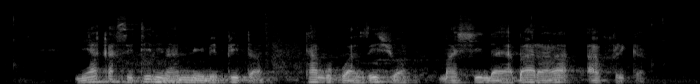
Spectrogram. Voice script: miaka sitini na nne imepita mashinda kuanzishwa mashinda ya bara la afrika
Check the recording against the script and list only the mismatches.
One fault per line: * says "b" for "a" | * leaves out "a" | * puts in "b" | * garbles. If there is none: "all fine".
* says "tangu" for "mashinda"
